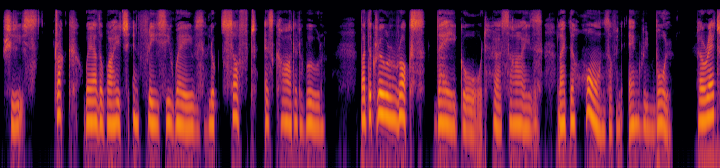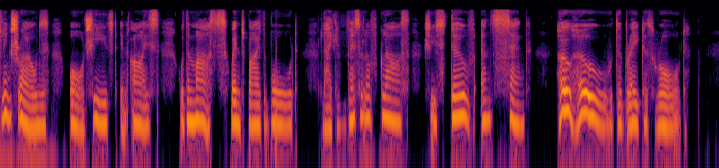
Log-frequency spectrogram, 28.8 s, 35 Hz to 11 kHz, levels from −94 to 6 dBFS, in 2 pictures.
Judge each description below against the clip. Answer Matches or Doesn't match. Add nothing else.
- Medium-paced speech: Doesn't match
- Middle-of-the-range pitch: Matches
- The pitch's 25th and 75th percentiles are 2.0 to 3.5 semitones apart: Matches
